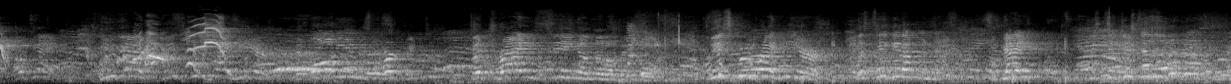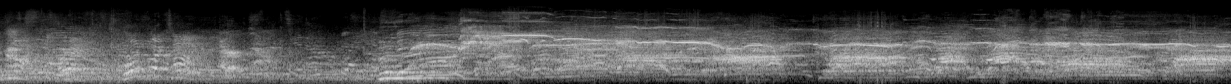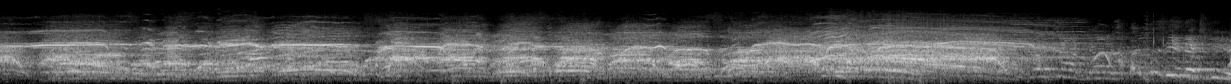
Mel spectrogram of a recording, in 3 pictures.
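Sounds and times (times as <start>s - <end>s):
children shout-singing: 0.0s - 3.5s, 16.1s - 35.8s.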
